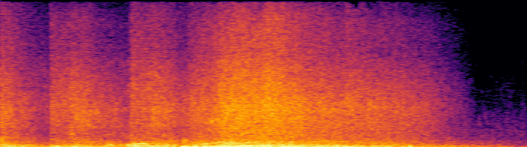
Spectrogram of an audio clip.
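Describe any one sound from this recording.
A spell bursts with a loud whoosh.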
